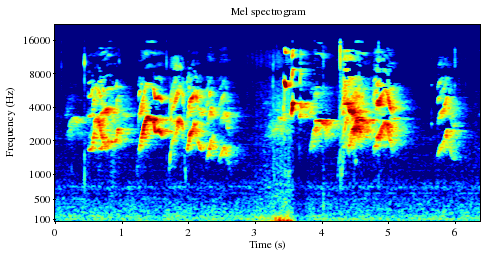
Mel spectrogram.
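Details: Captive White-bellied caiques at a breeder's home in Tokachi, Hokkaido, June 2023: a resident pair welcomes a chick just over two months old. Quick bright chirps and short squawks run in overlapping bursts, with one soft thump midway.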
